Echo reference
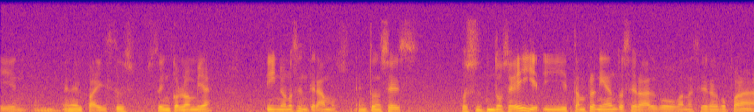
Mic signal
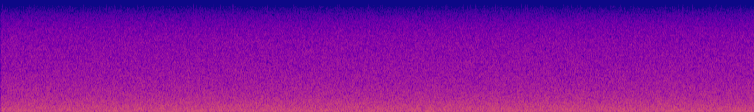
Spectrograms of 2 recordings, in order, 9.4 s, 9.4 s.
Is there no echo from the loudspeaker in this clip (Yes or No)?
Yes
